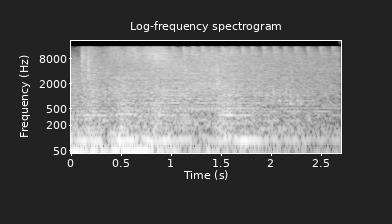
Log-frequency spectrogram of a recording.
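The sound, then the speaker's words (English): A car engine rumbles low and steady, swelling slightly as Madison's car rolls in and settles on arriving at the lake house, with no voices over it. “Now Madison arrives at the lake house.”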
